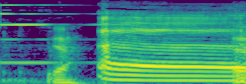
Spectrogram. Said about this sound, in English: just hits her bell and then thinks about it. Yeah. She just thinks of the answer.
